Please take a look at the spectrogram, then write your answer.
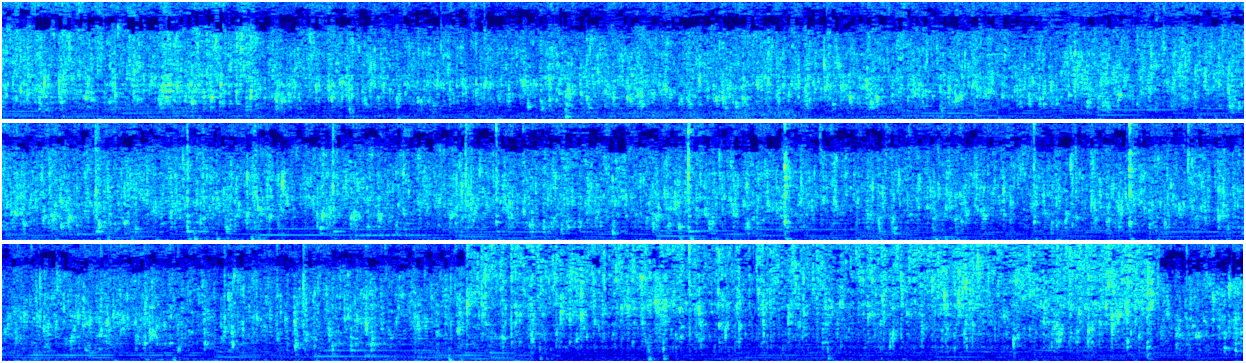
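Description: Chicken pieces fry in hot oil on a burner at medium heat, a dense continuous crackling sizzle that stays loud and steady throughout, with a brief change in texture near the end.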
